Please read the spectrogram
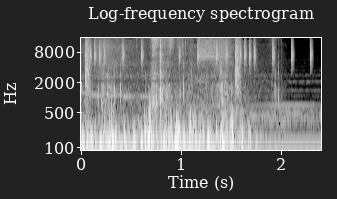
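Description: Footsteps of running shoes crunching on a loose white gravel path, a quick string of steps. The sound cuts off shortly before the end.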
